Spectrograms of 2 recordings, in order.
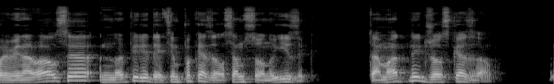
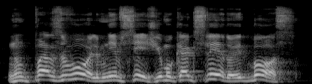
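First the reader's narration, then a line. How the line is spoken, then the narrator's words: Whining plea. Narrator (Russian): заскулил перед своим лидером Баусман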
